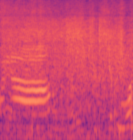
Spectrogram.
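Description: A high-pitched voice calls out for about half a second, and another call starts near the end, over the steady background noise of a busy ski slope.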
